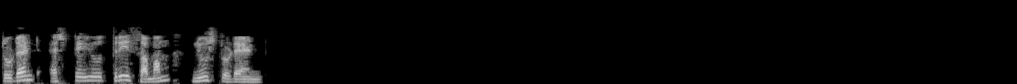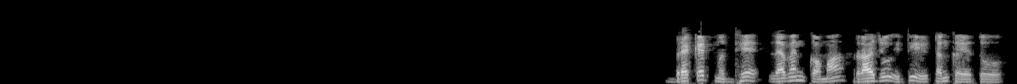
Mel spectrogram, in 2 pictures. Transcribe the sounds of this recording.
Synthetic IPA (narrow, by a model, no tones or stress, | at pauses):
sʈuɖeɳʈesʈejuːt̪ɾiːsɐmɐmnjuːsʈuɖeɳʈ | bɾekeʈ̚mɐd̪ʱjeleʋenkoːmaɾaːd͡ʒuit̪iʈɐŋkɐjɐt̪u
